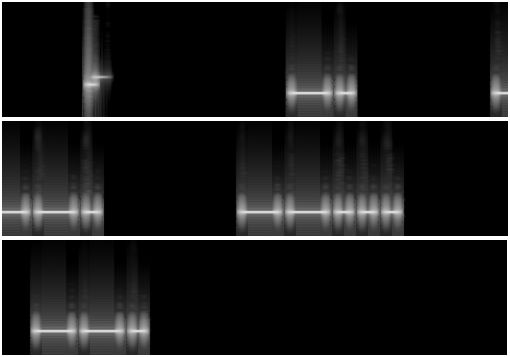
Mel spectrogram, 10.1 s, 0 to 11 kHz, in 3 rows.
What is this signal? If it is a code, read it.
Morse code, heard as a keyed tone, about 15 wpm, spaced as for 7 wpm, 700 Hz. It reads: NG7G
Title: USA Call Signs - 4x Character Spacing - 15wpm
